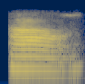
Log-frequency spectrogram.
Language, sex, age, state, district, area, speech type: Sindhi, male, 45-60, Gujarat, Kutch, urban, conversation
